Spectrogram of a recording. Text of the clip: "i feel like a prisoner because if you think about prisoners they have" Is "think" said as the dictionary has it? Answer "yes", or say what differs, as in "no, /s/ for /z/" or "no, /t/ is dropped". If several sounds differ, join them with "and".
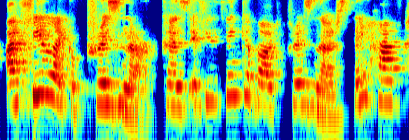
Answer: yes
